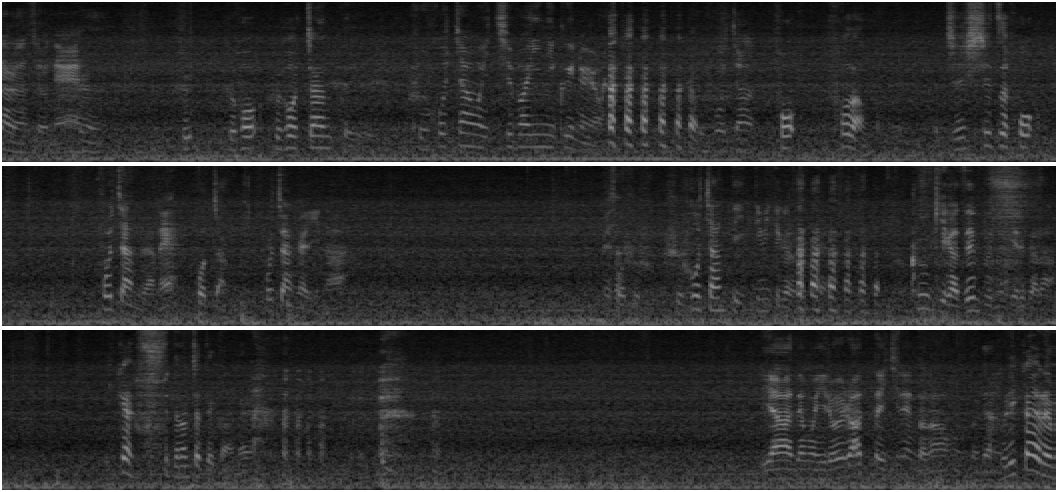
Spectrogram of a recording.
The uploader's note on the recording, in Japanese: ドライブで、無駄なはなし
